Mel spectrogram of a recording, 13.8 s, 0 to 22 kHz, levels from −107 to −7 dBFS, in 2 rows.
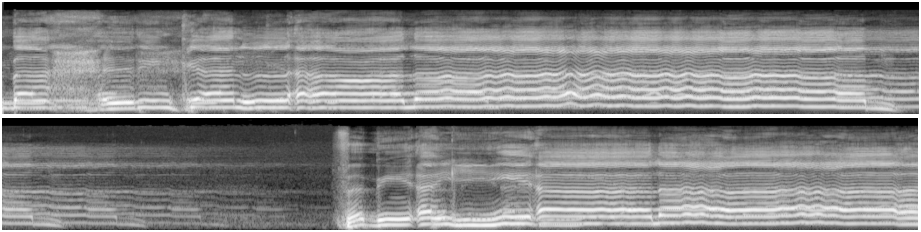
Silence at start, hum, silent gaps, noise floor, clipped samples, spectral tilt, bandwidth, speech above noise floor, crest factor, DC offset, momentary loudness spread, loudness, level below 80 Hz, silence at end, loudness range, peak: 0 s; none; none; -53 dBFS; under 0.1%; -3.5 dB/octave; 16 kHz; 39 dB; 14 dB; under 0.1%; 6 LU; -14 LUFS; -66 dBFS; 0 s; 7 LU; 0 dBFS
